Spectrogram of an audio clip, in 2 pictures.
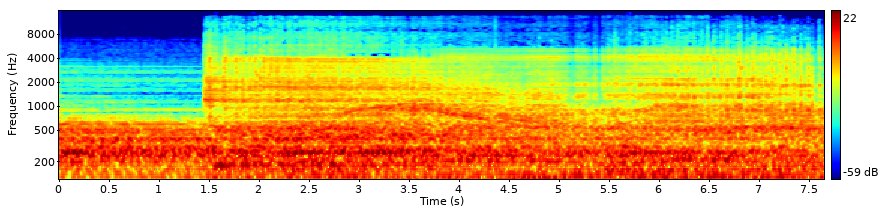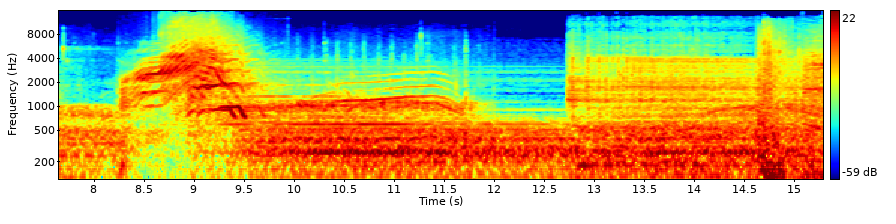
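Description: Sustained dramatic background score with a sudden shrill screech about eight seconds in, sweeping up and down and trailing off in wavering cries, like a cat's yowl.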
